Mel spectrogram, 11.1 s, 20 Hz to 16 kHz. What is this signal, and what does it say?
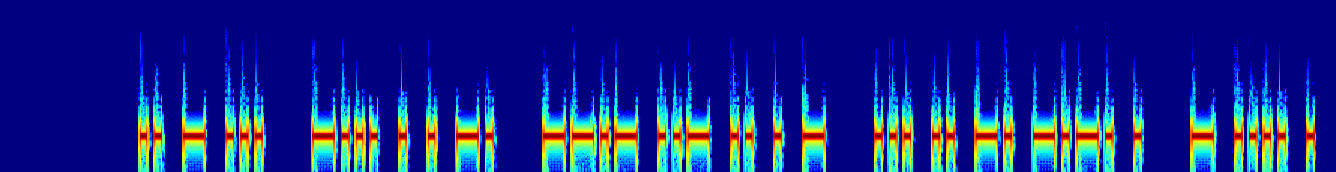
Morse code, heard as a keyed tone, about 21 wpm, 700 Hz. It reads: ITS BEEN QUIET SINCE THE
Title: Sentences with 2-Word Phrases - Spoken Beginning - 20wpm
